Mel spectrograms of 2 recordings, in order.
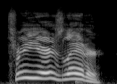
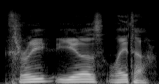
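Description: First: Said in the usual way. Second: Low, slow trailer announcer; deep movie trailer voice. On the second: Shown as a demonstration. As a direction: rumble it like a trailer voice. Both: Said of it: "I can't do it".

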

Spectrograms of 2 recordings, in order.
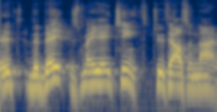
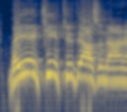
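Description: First: Said in the usual way. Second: "eighteenth" lifted higher and louder; emphatic date. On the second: Shown as a demonstration. Speaker repeats the unforgettable trial date, emphatic. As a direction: hammer the date home. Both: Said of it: "a date I'll never forget".

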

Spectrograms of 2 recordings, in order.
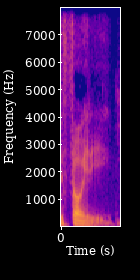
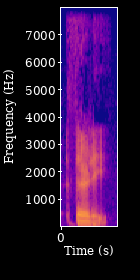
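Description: First: "thirty" said as "thoity"; "thirty" like a little kid, "thoity"; little-kid pronunciation. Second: Said in the usual way. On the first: Retold or imitated. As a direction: turn the vowel of "thirty" into "oi". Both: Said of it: "how little kids say thir-, thirty".

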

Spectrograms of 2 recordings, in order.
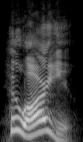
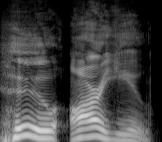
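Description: First: High, punchy retold question; incredulous demand. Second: "Who are you?" drawn out slowly, louder, each word weighted; insistent repeat. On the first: Stranger questioning the men let past the rope, incredulous. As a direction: mimic a baffled stranger wanting answers. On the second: Retold or imitated. Stranger repeating "Who are you?" to be understood, slow and insistent. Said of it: "I don't think you understand what I'm asking".

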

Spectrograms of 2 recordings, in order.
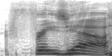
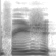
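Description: First: Loud, laughing French-accented "Fraser"; "Fraser" as Frenchified "fray-zyeah". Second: Said in the usual way. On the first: Real, not acted. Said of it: "pronouncing it with a French accent". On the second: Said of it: "both pronouncing it with a French accent".

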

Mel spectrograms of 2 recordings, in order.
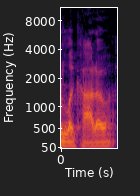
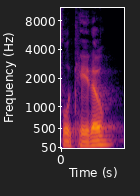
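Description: First: "Lucado" with a KAH middle; ah-sound pronunciation. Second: "Lucado" with a KAY middle; long-A pronunciation. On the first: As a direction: say "Lucado" as loo-KAH-doh. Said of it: "I say Lucado". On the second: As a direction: say "Lucado" as loo-KAY-doh. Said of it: "you say Lucado". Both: Shown as a demonstration.

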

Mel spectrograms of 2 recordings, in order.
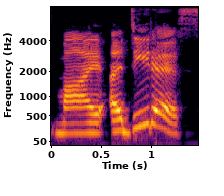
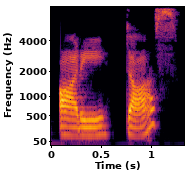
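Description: First: Adidas slowly as uh-DEE-dus; Southern California pronunciation. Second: Adi Das as AH-dee DAHS; European pronunciation. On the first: Guest quoting Run-D M C, my Adidas slowly as uh-DEE-dus. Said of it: "when you're from Southern California like me". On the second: Guest explaining the European way, Adi Das as AH-dee DAHS. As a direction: say Adi Das as the nickname Adi, then Das. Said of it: "when you're in Europe". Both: Shown as a demonstration.

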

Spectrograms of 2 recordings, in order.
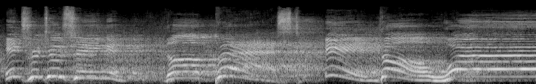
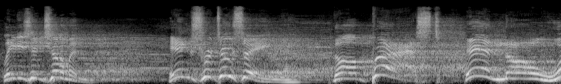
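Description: First: Slow, sung-out announcer call; ring announcer intro. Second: Announcer call, dragged out on world; ring announcer intro. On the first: The announcer retrying the champion's intro, sung out. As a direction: stretch the last word out like a big intro. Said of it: "No, no, no". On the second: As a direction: announce him to the arena. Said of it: "That's not, that's not good enough". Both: Retold or imitated.

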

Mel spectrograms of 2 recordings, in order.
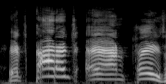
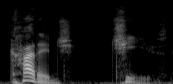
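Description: First: Put-on "cottage and cheese" high and loud in an old lady's voice; Mama Jerry. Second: "cottage cheese" slow and low, carefully separated; pedantic correction. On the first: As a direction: insist on "cottage and cheese" as a deaf old landlady. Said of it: "And she talked like this". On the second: Acted. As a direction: spell out "cottage cheese" slowly as a point of order. Correcting the name, careful slow demonstration.

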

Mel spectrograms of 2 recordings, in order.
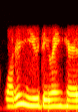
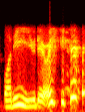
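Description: First: Said in the usual way. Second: "What are you doing here?" breaking into a laugh; giggly retold question; laughing quote. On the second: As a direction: laugh as you repeat the cops. Quoting the cops, laughing.

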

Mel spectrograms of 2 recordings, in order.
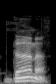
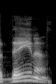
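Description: First: Dana said lower, "DÂ-na", no glide; self-correcting version. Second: Dana said "DEI-na" with an ei diphthong; common pronunciation. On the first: Teacher corrects students on her name, "Dâna". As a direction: answer with Dana rhyming with banana. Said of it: "Aí ela, não". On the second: Students address the teacher, common "Deina". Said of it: "essa é a pronúncia comum dele". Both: Retold or imitated.

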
